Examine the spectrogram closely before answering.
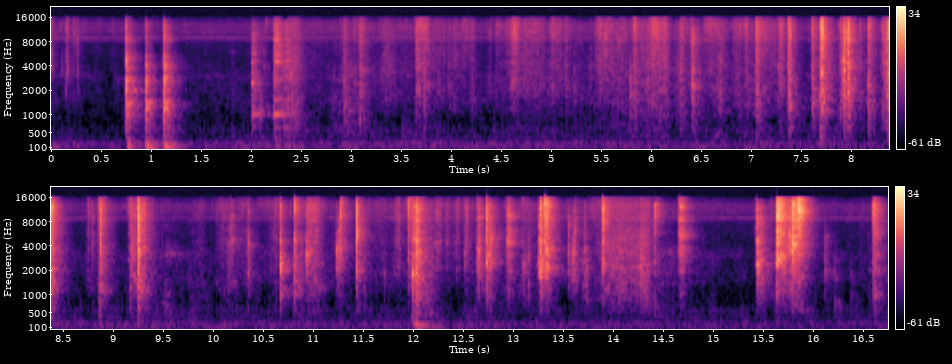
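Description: A wooden spoon knocks a few times against an aluminium cooking pot about a second in, followed by a long run of irregular light clicks and taps of kitchen handling.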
